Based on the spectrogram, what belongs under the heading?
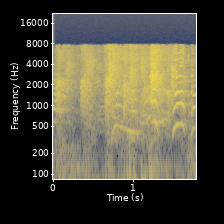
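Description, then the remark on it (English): A crowd breaks into a round of applause, dense steady clapping that swells after a brief pause, with a few high whooping cheers rising over it near the end. “Round of applause.”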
